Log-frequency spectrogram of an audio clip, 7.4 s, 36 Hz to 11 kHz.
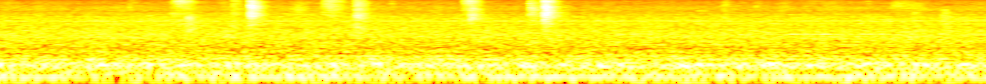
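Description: Cabin noise inside an N700A Shinkansen car under way: a steady low rumble from the running train, with a handful of short sharp clicks in the first few seconds.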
